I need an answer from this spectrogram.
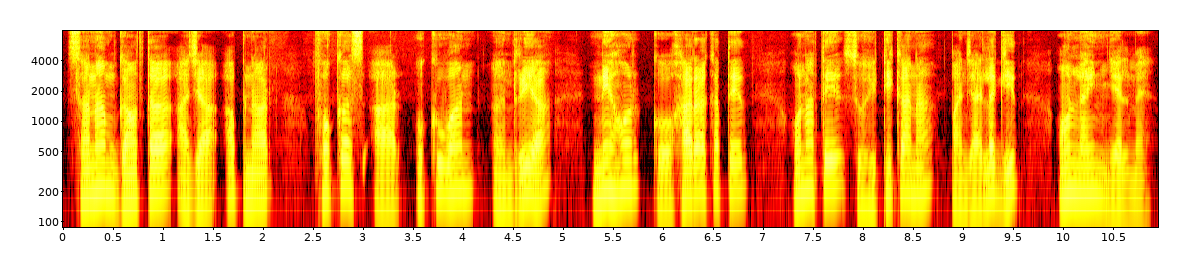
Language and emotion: Santali, neutral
